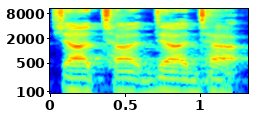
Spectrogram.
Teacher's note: च वर्ग का उच्चारण मुंह के किस भाग से होता है, तालु से होता है च वर्ग का उच्चारण।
